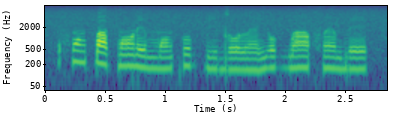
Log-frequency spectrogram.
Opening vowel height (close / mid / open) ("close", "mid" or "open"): mid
